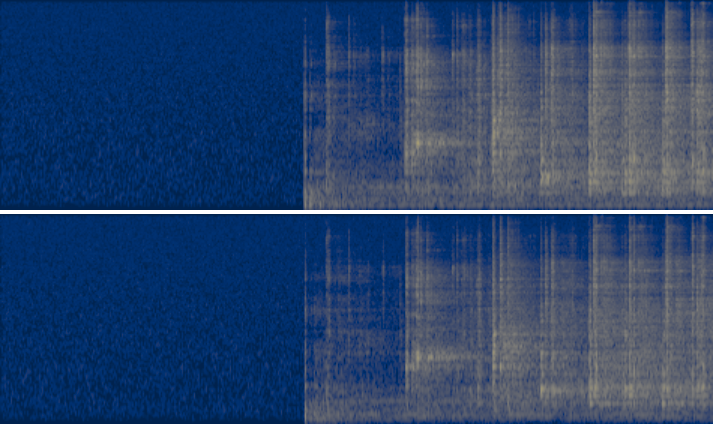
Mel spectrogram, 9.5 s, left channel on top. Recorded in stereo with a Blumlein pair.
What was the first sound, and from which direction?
A dropped coin, 45° left.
